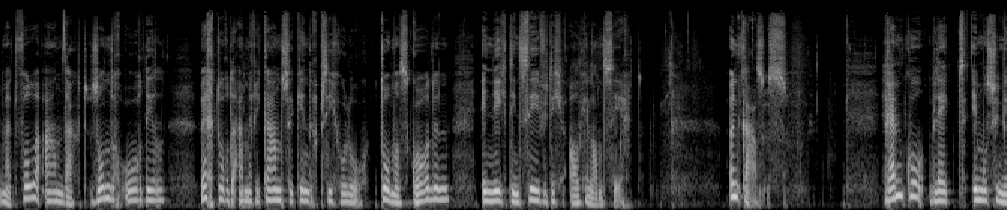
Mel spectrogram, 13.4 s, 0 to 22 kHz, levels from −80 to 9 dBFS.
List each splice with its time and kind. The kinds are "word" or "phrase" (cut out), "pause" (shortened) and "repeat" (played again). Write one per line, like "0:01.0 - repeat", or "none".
none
